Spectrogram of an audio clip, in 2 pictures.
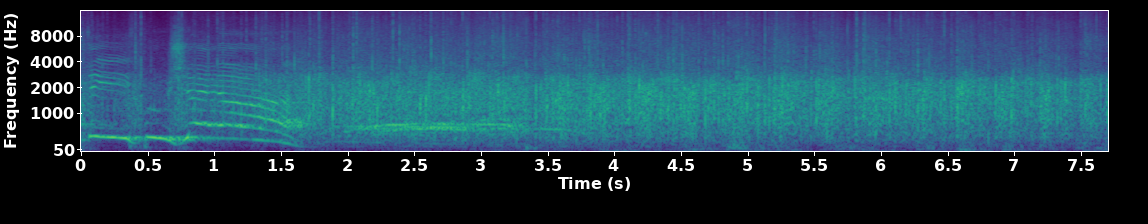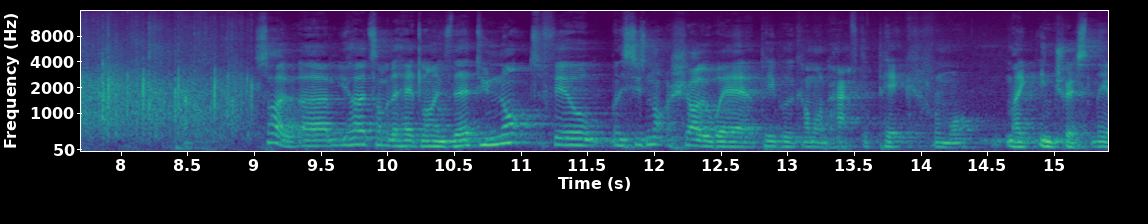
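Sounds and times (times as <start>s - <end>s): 
loud sustained applause from a large audience: 0.0s - 9.0s
speech: 0.4s - 1.7s, 9.1s - 15.4s.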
